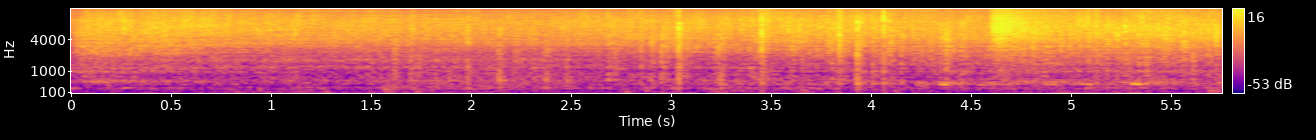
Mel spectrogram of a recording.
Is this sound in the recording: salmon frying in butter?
yes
